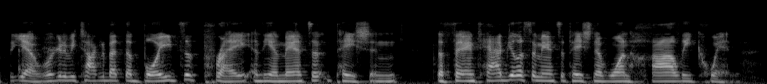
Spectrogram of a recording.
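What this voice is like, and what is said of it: Put-on Brooklyn-style cartoon accent. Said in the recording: “Is that your attempt at a Brooklyn accent? ... It's my attempt at a Harley Quinn accent. ... Her accent is a genre unto its own. It's not even just the Brooklyn accent.”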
